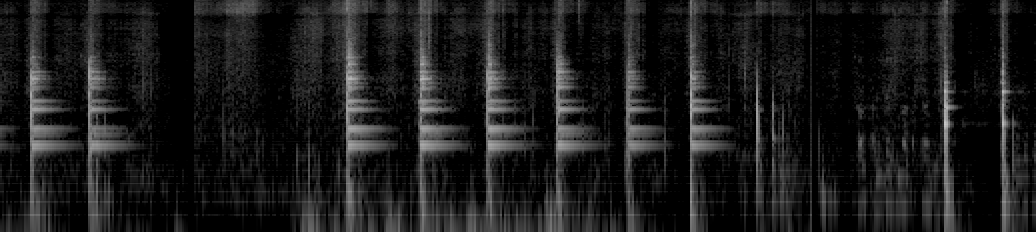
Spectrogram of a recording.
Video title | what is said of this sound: 천하명당 밀양 만어사, 바위에서 종소리 나는 신비한 사찰, #소원돌, #전설의 돌의자, | 바위를 두드리면 맑은 종소리가 나서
